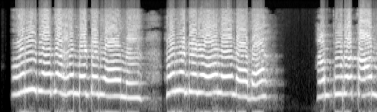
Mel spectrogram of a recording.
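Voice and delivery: high frightened begging with a nervous laugh; scared pleading. Acted. Old woman begging the spirit not to scare her, frightened plea. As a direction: plead for mercy, half laughing in fear.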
